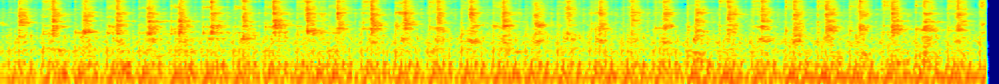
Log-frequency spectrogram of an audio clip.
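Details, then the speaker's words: Harley-Davidson Road King at idle: a sharp, regular tick about twice a second rides on each firing pulse of the loping V-twin. It comes from an exhaust leak at the front cylinder's exhaust flange gasket, with carbon on the outside of the pipe. "So that was indeed the ticking noise that we heard. That was an exhaust leak out of the front."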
